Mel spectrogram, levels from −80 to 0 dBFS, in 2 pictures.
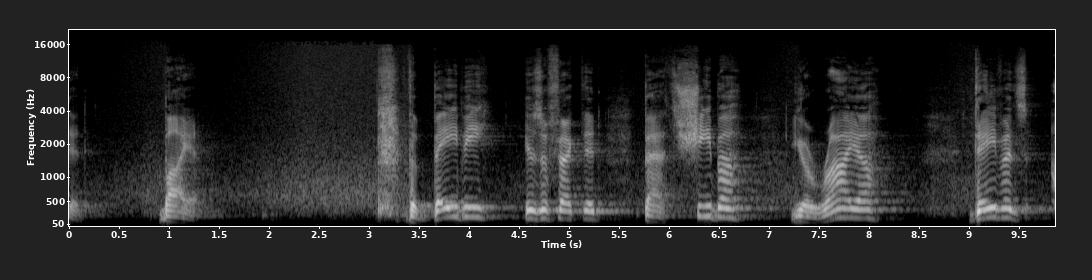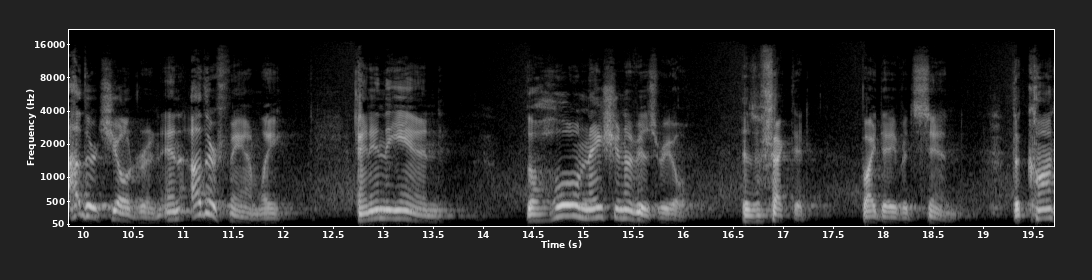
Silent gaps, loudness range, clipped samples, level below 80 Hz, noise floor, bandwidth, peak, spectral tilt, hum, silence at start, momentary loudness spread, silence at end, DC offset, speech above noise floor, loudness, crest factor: none; 3 LU; under 0.1%; -86 dBFS; -53 dBFS; 17.5 kHz; -6 dBFS; -3 dB/octave; none; 0 s; 20 LU; 0 s; under 0.1%; 27 dB; -26 LUFS; 22 dB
